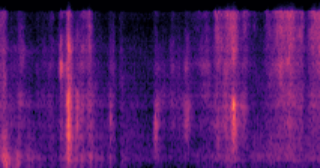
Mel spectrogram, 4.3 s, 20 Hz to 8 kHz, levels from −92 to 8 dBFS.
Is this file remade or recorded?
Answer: remade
